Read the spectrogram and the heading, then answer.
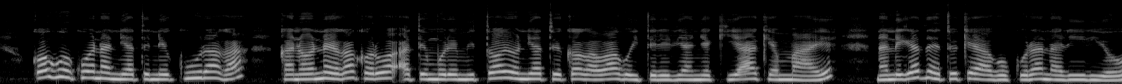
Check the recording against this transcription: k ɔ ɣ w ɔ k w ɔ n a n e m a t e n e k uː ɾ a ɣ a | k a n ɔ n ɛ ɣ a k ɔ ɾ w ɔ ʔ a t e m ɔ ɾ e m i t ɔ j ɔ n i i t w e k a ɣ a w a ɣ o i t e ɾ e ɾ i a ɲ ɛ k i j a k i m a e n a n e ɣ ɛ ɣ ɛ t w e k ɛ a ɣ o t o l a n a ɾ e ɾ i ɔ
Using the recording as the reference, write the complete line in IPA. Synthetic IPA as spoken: k ɔ ɣ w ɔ k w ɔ n a n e a t e n e k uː ɾ a ɣ a | k a n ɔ n ɛ ɣ a k ɔ ɾ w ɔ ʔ a t e m o ɾ e m i t ɔ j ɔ n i a t w e k a ɣ a w a ɣ o i t e ɾ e ɾ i a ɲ ɛ k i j a k ɛ m a e n a n e ɣ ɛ ð ɛ t w e k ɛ a ɣ o k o ɾ a n a ɾ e ɾ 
